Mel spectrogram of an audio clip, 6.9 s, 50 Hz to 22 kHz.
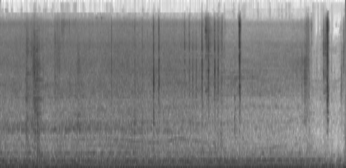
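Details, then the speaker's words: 2005 Silverado with junkyard LS swap and Truck Norris cam, first drive with the tune unfinished: deep, loud, uneven rumble with a choppy loping idle. Rough idle from untuned camshaft. "It's going to be a little rough in the beginning till we get a good tune going."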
